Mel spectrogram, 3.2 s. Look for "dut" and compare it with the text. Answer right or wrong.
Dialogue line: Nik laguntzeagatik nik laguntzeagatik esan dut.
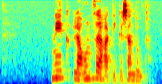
right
